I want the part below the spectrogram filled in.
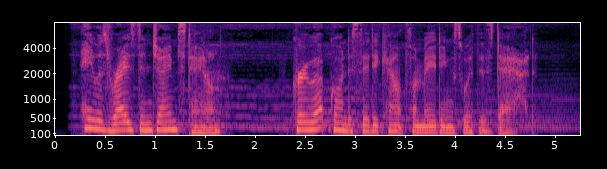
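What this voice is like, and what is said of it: Pronounced Southern accent. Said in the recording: “the voice over there has a pretty pronounced Southern accent.”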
